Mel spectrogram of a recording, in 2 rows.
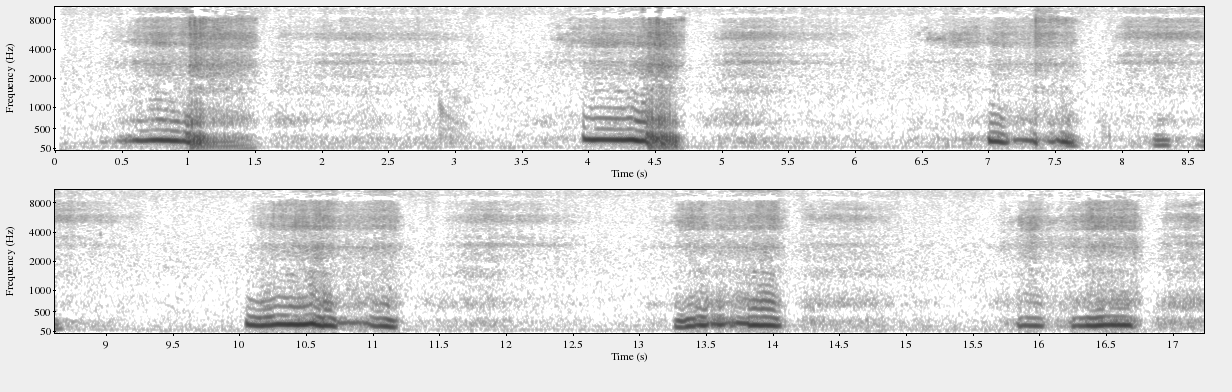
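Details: Beagle snoring while having a little sleep: intermittent snoring breaths with buzzing snorts and breaks between them, about 10 breaths a minute.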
